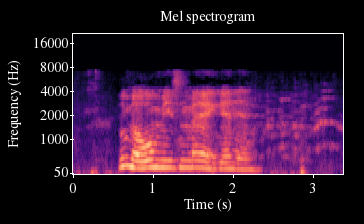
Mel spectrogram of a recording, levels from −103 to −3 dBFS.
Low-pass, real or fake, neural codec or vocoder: 7.2 kHz; fake; codec, 16 kHz, 8 kbps, FreqCodec, smaller model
